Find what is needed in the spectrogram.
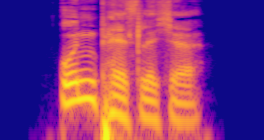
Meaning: inflection of unpässlich: 1. strong/mixed nominative/accusative feminine singular 2. strong nominative/accusative plural 3. weak nominative all-gender singular
- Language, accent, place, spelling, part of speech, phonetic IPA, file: German, Germany, Berlin, unpässliche, adjective, [ˈʊnˌpɛslɪçə], De-unpässliche.ogg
